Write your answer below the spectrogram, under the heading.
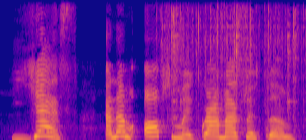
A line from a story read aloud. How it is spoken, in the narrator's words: she cried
